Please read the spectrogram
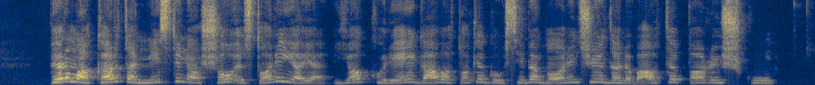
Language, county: Lithuanian, Šiauliai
